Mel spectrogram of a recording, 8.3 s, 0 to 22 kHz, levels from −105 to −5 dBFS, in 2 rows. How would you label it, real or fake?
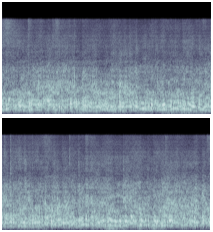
fake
